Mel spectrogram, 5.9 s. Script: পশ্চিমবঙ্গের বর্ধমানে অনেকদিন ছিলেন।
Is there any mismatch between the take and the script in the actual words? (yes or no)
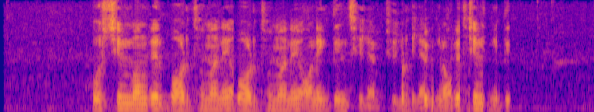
yes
